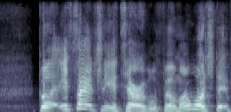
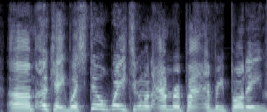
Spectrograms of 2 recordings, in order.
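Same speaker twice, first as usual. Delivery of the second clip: ordinary talk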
